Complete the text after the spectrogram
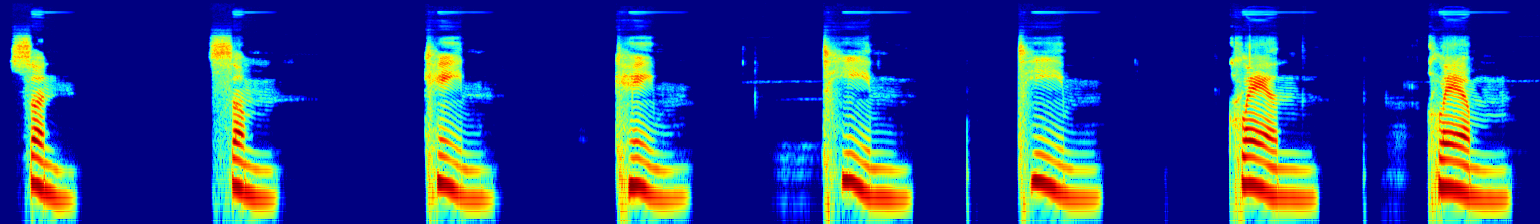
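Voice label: Minimal Pairs n m, pronunciation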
